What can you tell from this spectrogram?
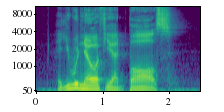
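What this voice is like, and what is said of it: Put-on Minnesota accent, lower voice. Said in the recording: “Still in a Minnesota accent ... It's ... with the lower voice”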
